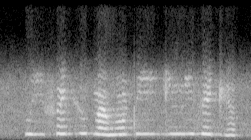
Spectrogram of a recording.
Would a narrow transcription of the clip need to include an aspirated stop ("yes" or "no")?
no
